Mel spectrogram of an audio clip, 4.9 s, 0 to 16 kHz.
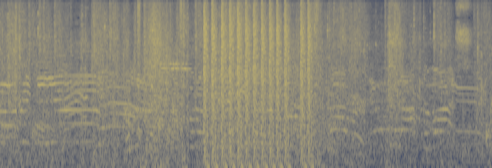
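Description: Rapid automatic gunfire in Call of Duty 4 during an urban firefight, a loud fast rattling burst of shots for about a second amid ongoing battle noise, with voices talking over it.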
